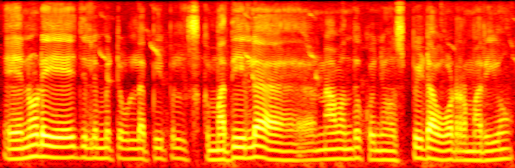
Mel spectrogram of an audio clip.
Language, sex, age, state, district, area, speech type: Tamil, male, 60+, Tamil Nadu, Thanjavur, rural, spontaneous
